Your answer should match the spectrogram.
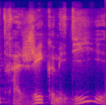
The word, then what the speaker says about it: Tragécomédie: de la trajet comédie je dis bien trajet comédie et si je mets l'accent tonique sur le et de trajet comédie c'est pour faire la différence d'avec la tragi-comédie qui est apparu au xvième siècle qui définit une histoire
